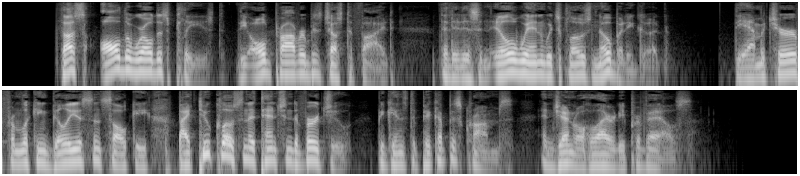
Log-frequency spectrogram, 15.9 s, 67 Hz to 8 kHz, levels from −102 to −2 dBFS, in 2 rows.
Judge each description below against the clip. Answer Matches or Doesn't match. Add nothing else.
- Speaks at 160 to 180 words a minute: Matches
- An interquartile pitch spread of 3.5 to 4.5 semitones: Doesn't match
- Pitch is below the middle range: Matches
